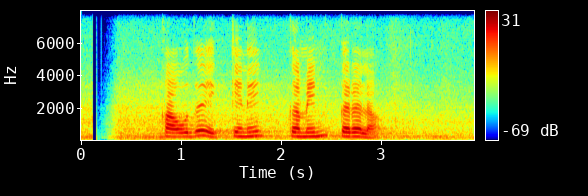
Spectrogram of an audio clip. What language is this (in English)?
Sinhala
